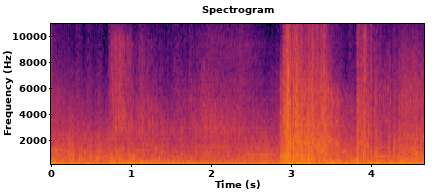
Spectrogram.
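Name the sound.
artillery firing in video game Army Men of War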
